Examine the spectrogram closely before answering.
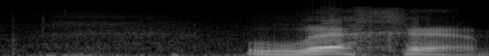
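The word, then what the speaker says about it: לחם: And therefore, this word would be pronounced Lechem, mitsuyan, lechem. The chet is the second letter, the slight clearing of the throat, lechem.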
